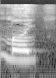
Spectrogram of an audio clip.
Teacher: nós temos ó a vogal e o esse E aí ó ele tem o som de i está ao lado de uma vogal e é fraco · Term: semivogal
